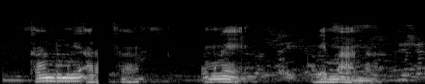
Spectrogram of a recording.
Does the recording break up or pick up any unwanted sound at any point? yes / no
yes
